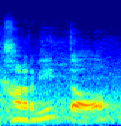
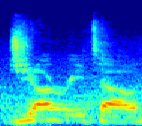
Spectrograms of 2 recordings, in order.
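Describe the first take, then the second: First: The word is said with a strong Spanish accent. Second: The word is said with a heavy American accent. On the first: "But that sounds racist if I do it" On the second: "You could really whiten it up"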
